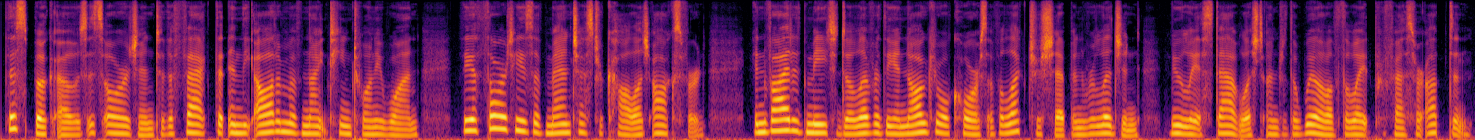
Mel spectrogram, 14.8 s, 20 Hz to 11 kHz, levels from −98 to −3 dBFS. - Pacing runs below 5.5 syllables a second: No, 6.0 syllables/s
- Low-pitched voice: No, medium, 185 Hz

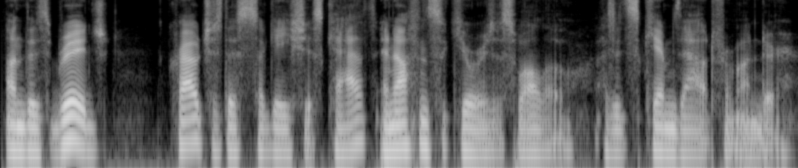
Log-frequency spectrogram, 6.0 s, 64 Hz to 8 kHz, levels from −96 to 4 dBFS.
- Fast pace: No, average, 180 wpm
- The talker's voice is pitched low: Yes, low, 105 Hz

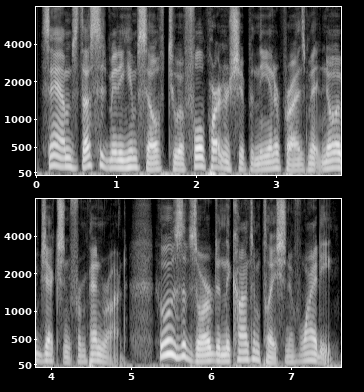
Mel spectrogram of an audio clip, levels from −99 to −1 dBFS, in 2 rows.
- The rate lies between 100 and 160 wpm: No, average, 190 wpm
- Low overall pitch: Yes, low, 125 Hz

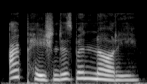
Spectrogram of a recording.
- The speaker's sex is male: No, female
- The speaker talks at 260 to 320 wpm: No, fast, 205 wpm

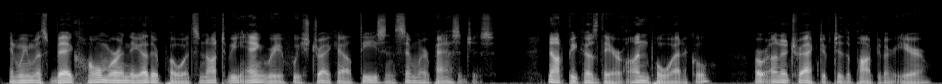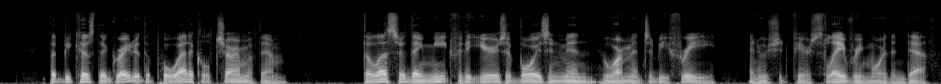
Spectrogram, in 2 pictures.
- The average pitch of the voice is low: Yes, very low, 85 Hz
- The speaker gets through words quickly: Yes, fast, 215 wpm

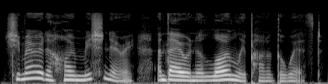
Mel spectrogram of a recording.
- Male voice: No, female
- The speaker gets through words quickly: Yes, fast, 275 wpm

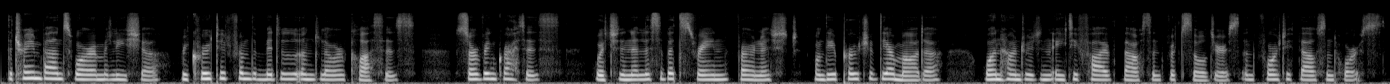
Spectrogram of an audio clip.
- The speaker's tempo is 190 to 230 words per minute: No, average, 160 wpm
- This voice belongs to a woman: Yes, female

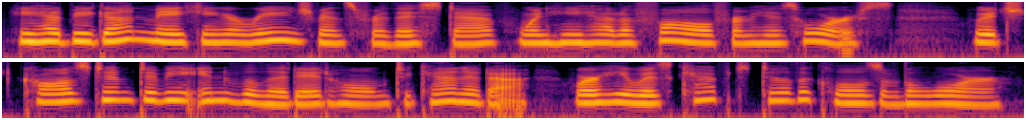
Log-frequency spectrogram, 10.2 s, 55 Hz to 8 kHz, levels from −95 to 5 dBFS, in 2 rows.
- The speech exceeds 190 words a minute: Yes, fast, 205 wpm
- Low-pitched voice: No, high, 225 Hz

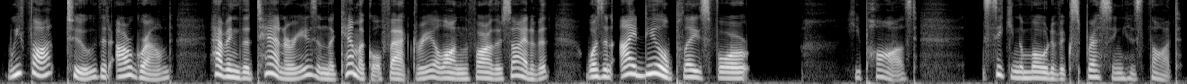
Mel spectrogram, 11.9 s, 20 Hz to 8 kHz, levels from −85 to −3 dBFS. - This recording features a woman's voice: Yes, female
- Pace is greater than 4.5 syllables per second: Yes, 5.2 syllables/s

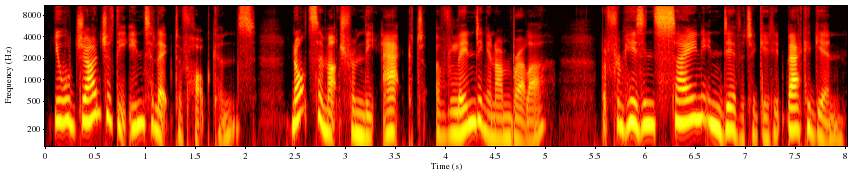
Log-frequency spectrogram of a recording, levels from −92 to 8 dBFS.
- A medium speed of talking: No, fast, 210 wpm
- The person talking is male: No, female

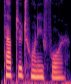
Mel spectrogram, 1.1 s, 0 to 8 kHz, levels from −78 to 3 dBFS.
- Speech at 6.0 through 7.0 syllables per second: No, 5.6 syllables/s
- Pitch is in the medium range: Yes, medium, 180 Hz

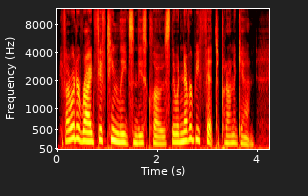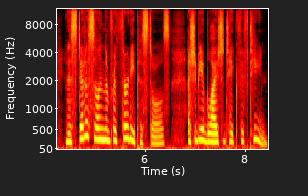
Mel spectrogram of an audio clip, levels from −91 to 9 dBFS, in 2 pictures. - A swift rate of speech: Yes, fast, 240 wpm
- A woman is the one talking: Yes, female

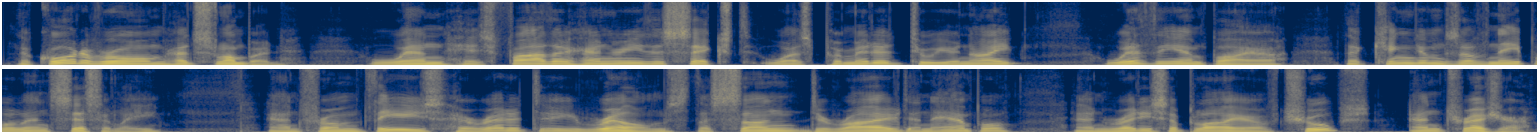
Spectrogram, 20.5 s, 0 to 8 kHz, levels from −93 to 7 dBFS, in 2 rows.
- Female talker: No, male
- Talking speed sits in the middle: No, slow, 125 wpm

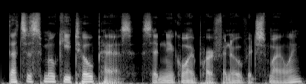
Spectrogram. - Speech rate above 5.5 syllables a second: Yes, 5.8 syllables/s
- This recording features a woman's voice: No, male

